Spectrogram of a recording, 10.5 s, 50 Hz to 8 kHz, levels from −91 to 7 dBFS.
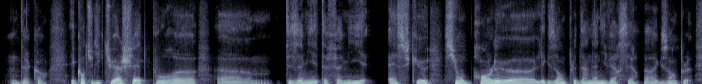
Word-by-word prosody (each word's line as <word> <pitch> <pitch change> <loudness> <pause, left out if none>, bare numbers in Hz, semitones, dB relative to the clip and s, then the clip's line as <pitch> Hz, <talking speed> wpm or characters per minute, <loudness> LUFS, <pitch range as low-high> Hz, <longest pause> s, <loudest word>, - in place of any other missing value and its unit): Mmh, 100 -3 -6
d'accord 95 +2 -7 0.3
et 125 - -1
quand 155 +4 +3
tu 155 +1 -4
dis 180 +4 -1
que - - -19
tu 140 -1 +5
achètes 140 +3 +4
pour, 110 -2 0
heu, 100 -1 0 0.3
hem, 95 -1 -6 0.4
tes 105 -3 -3
amis 105 +2 +2
et 115 - -1
ta 105 -2 -5
famille. 110 +2 -1 0.3
Est-ce 120 +3 -2
que 130 -2 +2 0.2
si - - 0
on 130 -1 +4
prend 145 +4 +3
le, 135 -4 +8 0.5
heu - - -1
l'exemple 105 +3 -1
d'un 100 +1 0
anniversaire 100 0 -1
par 95 -1 -6
exemple, 95 +1 -5
105 Hz, 165 wpm, -24 LUFS, 100-125 Hz, 0.5 s, le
